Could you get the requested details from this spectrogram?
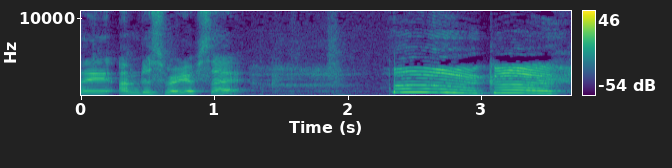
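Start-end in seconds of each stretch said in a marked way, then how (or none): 2.3-3.6 crying. Real, not acted. Upset about doctor news, crying.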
